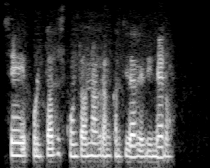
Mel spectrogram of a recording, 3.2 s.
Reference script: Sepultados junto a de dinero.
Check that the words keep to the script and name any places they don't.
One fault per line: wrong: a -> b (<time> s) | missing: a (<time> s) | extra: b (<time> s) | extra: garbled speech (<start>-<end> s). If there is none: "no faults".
extra: una gran cantidad (1.3 s)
